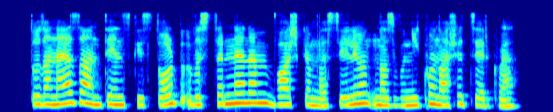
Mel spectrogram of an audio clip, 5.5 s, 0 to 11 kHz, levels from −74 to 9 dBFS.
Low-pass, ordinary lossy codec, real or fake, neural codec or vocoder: 7.2 kHz; none; real; none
